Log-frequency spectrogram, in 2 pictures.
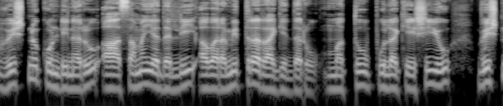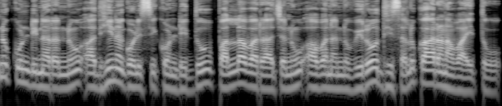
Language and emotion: Kannada, neutral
